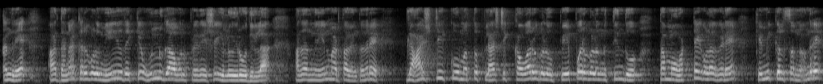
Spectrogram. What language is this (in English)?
Kannada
